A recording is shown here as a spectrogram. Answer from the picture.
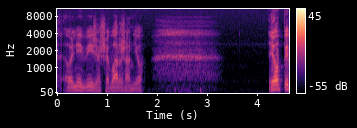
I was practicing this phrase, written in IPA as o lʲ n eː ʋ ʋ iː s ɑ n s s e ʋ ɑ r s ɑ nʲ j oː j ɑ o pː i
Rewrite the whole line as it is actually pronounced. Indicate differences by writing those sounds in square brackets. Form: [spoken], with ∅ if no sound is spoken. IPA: o lʲ n [iː] ʋ ʋ iː s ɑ [∅] s s e ʋ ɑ r s ɑ nʲ j [o] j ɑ o pː i

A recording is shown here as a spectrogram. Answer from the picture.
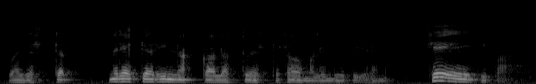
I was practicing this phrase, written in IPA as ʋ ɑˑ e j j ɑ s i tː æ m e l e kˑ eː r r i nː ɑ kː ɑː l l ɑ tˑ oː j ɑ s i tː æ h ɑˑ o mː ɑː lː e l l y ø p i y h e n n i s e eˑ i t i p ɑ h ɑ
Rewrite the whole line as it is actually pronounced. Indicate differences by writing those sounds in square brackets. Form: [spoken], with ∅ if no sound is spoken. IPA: ʋ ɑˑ e j j ɑ s i tː æ m e l e kˑ eː r r i nː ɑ kː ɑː l l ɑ tˑ oː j ɑ s i tː æ [s] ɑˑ o mː [ɑ] lː e l l y ø p i y h e n n i s e eˑ i t i p ɑ h ɑ

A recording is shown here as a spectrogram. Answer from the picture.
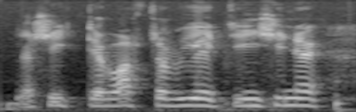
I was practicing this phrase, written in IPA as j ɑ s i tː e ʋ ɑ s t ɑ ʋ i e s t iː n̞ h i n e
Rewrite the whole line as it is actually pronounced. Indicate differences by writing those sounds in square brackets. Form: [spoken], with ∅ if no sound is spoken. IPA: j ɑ s i tː e ʋ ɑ s t ɑ ʋ i e [∅] t iː n̞ [s] i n e

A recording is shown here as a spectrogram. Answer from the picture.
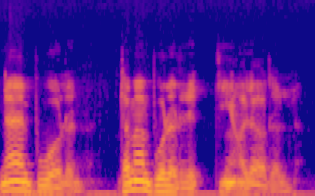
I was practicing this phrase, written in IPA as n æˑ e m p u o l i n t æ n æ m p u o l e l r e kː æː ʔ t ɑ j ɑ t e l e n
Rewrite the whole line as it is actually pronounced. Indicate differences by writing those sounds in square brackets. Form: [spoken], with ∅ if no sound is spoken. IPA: n æˑ e m p u o l [e] n t æ [m] æ m p u o l e [r] r e kː [iː] ʔ [ʔ] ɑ j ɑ t e [lː] e n

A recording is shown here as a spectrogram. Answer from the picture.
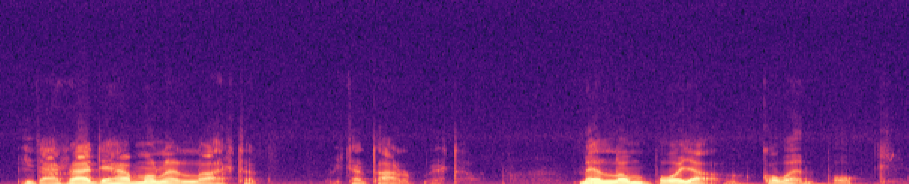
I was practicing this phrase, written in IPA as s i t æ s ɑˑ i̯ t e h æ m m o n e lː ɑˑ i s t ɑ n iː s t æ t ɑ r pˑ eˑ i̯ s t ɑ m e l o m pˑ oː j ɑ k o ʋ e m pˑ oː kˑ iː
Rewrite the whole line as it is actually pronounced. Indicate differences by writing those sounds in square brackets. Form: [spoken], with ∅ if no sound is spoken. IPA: s i t æ s ɑˑ i̯ t e h æ m m o n e lː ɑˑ i s t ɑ n iː s t æ t ɑ r pˑ eˑ i̯ s t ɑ m e [lː] o m pˑ oː j ɑ k o ʋ e m pˑ oː kˑ iː

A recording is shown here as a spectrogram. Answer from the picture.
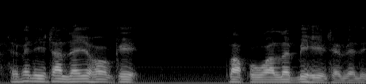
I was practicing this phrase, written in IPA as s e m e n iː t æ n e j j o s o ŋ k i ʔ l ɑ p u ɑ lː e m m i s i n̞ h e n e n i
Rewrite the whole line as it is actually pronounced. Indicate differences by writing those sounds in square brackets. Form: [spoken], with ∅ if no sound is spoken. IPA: s e m e n [i] t æ [nː] e j j o [h] o ŋ k i ʔ l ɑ p u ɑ lː e m m i [h] i n̞ [s] e [m] e n i

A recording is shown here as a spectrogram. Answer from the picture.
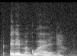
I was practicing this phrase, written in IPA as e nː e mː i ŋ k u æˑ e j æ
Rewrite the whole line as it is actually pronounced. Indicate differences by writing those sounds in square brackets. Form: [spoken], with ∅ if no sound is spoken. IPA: e [n] e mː [æ] ŋ k u æˑ [i] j æ

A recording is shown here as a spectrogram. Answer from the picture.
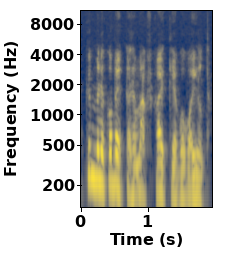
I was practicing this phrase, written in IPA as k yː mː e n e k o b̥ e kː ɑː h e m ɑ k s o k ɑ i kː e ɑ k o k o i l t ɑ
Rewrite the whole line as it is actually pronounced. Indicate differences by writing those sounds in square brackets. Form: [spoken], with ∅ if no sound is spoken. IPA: k [y] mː e n e k o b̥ e kː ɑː [s] e m ɑ k s o k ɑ i kː [i] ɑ k o k o i l t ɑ

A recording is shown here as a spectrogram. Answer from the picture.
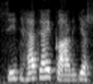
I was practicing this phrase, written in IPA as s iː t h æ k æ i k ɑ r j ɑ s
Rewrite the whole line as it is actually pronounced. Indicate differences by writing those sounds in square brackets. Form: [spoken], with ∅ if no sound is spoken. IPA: s [i] t h [æː] k æ i k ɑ r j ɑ s

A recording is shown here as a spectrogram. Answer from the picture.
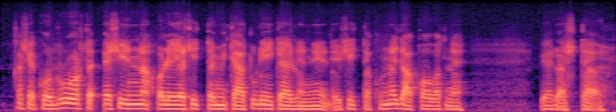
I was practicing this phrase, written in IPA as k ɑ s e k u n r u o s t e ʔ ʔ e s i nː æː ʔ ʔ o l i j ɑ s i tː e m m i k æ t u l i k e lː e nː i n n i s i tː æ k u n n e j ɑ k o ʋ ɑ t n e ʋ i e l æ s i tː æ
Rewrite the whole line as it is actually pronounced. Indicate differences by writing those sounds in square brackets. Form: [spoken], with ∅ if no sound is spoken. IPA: k ɑ s e k u n r u o s t e ʔ ʔ e s i nː æː ʔ ʔ o l i j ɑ s i tː e m m i k æ t u l i k e lː e nː i n n i s i tː æ k u n n e j ɑ k o ʋ ɑ t n e ʋ i e l æ s i tː æ

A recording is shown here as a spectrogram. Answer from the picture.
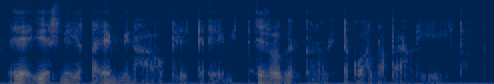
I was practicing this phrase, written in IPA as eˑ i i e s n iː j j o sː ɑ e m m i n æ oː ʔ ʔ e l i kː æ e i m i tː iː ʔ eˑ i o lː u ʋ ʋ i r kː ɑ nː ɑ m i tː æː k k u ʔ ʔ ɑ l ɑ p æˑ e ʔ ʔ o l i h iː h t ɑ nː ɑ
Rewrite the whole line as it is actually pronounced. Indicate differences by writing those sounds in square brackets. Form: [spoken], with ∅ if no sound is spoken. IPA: eˑ i i e s n iː j j o [tː] ɑ e m m i n æ oː ʔ ʔ e l i kː æ e i m i tː [æː] ʔ eˑ i o lː u ʋ ʋ i r kː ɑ nː ɑ m i tː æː k k u ʔ ʔ ɑ [lː] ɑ p æˑ e ʔ ʔ o l i h iː h t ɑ nː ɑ

